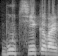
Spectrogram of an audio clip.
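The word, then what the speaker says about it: бутиковый: говорить это у меня бутиковой сумка я покупаю только будь тиковые вещи я люблю ходить по бутикам вчера была в бутике и так далее всегда на букву и падает ударение запомните это мы конечно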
